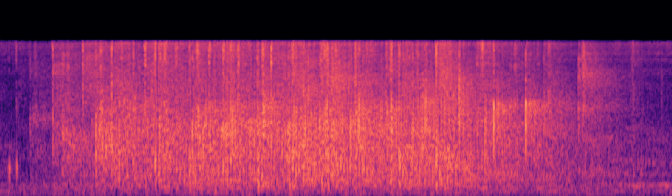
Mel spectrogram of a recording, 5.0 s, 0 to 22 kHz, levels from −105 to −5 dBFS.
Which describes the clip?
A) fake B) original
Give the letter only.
A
